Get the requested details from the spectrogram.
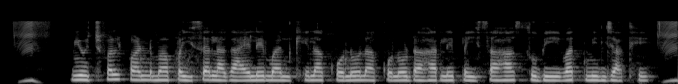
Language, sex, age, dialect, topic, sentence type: Chhattisgarhi, female, 18-24, Western/Budati/Khatahi, banking, statement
